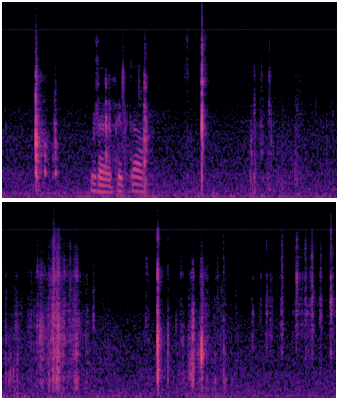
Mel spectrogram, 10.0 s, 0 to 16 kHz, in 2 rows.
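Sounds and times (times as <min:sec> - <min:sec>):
plastic parts rustling: 0:05.1 - 0:06.4, 0:07.6 - 0:10.0.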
